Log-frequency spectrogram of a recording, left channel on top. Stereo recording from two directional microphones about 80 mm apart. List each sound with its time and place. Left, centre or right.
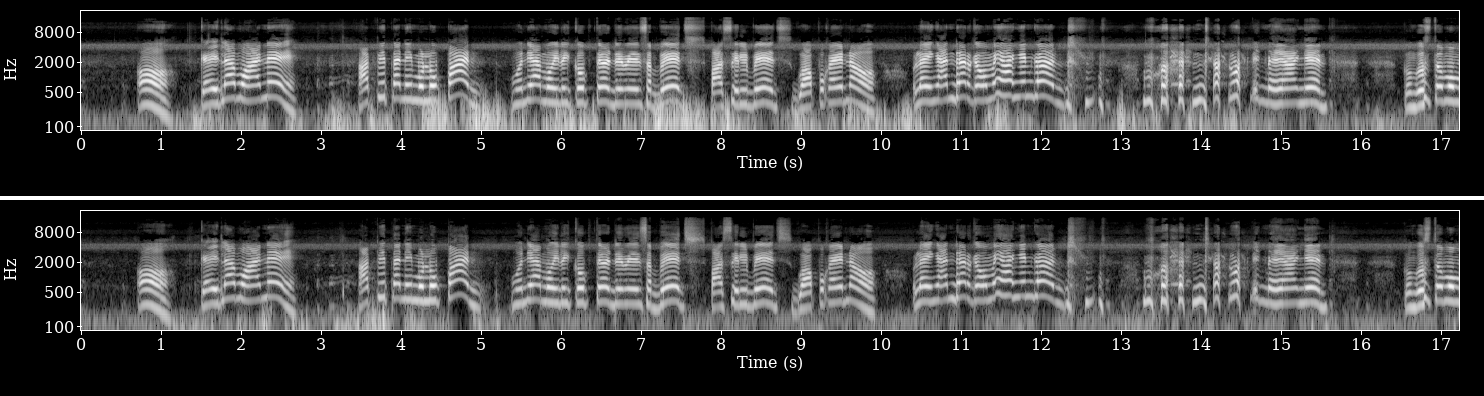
0.7 s speech: centre
3.4 s speech: centre
16.5 s speech: centre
